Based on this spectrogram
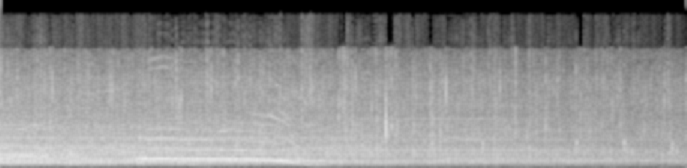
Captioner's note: all cheers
